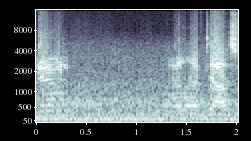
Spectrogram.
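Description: Steady low rumble of a pickup truck driving at road speed, heard inside the cab, with a man talking briefly over it at the start and again near the end.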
